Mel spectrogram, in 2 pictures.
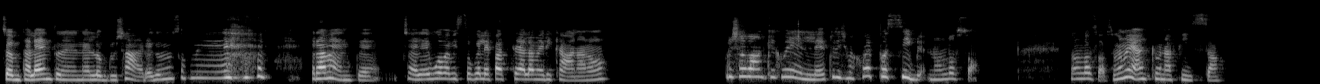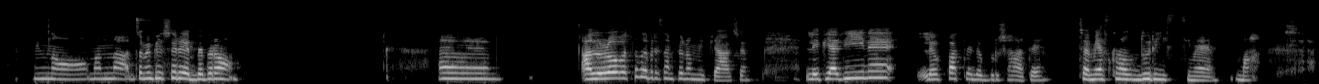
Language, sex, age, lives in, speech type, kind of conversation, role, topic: Italian, female, 20-24, Italy, conversation, unstructured, none, Hai mai scoperto un talento nascosto provando qualcosa di nuovo?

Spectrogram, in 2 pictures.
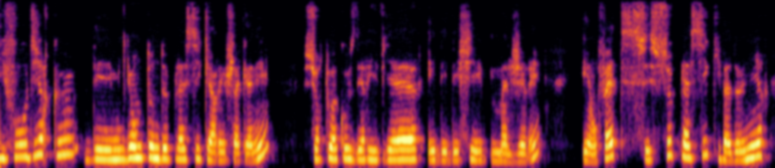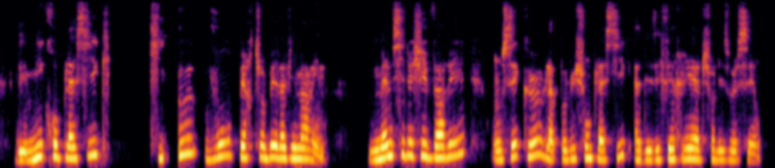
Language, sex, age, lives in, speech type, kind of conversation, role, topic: French, female, 30-34, France, read, expert-assistant, expert, Comment reconnaître une info fiable sur les océans quand on lit un article ou regarde une vidéo ?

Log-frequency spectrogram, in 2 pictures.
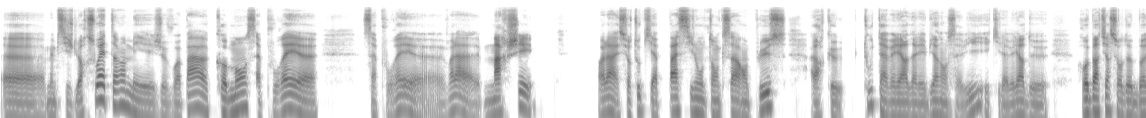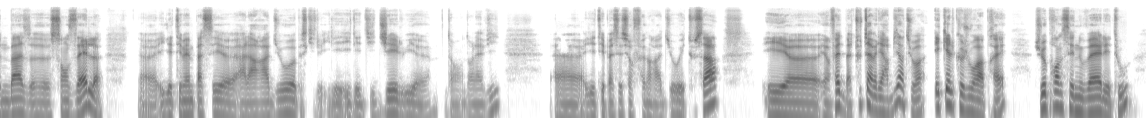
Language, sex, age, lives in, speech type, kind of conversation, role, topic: French, male, 25-29, France, conversation, advice, user, Comment aider un ami en crise sans s’épuiser ?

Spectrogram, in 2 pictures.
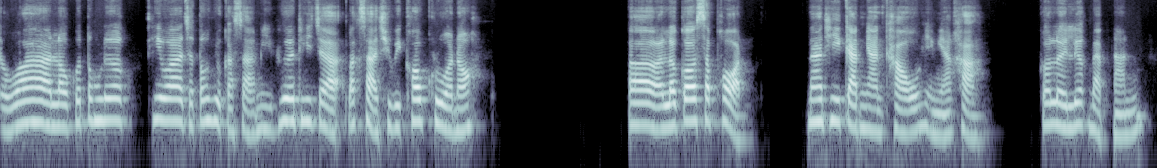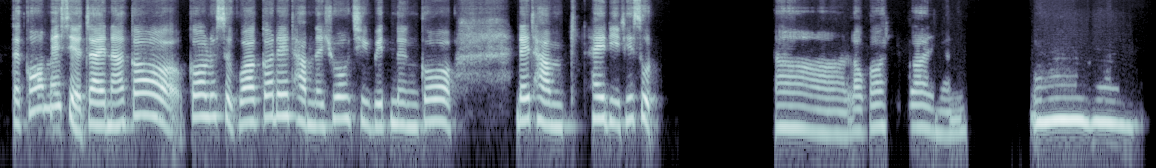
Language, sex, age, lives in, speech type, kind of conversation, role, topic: Thai, female, 45-49, Thailand, conversation, unstructured, none, ถ้าคุณต้องเลือกอย่างใดอย่างหนึ่งระหว่างความสุขกับความสำเร็จ คุณจะเลือกอะไร?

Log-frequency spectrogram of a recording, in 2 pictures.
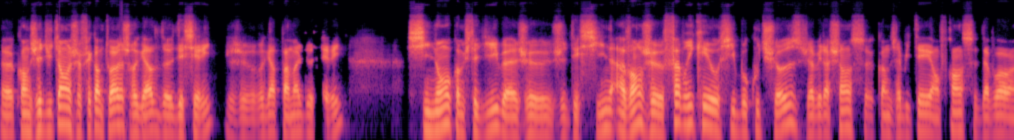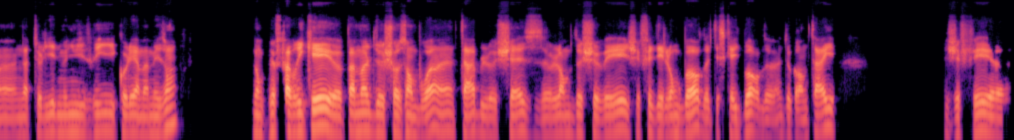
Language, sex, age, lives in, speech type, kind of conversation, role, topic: French, male, 50-54, Portugal, conversation, unstructured, none, Qu’est-ce que tu aimes faire pour te changer les idées ?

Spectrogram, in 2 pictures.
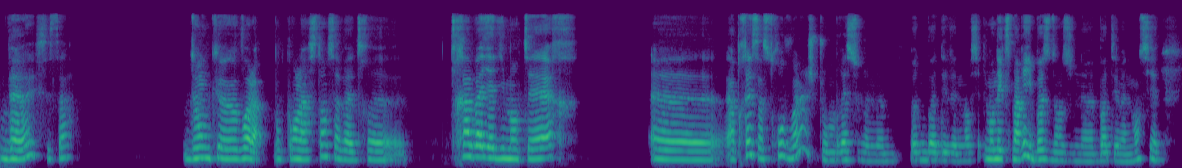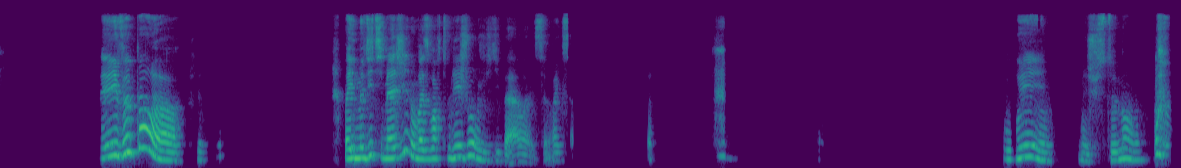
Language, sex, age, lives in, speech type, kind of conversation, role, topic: French, female, 35-39, France, conversation, unstructured, none, Quel est le plus grand défi dans ton travail actuel ?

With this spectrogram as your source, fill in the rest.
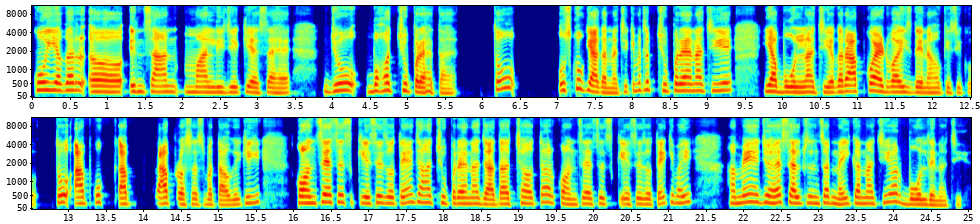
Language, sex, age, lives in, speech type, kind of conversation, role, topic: Hindi, female, 30-34, India, conversation, podcast, host, Kya tum kabhi apni baat daba lete ho? Agar haan, kyun aur kaise?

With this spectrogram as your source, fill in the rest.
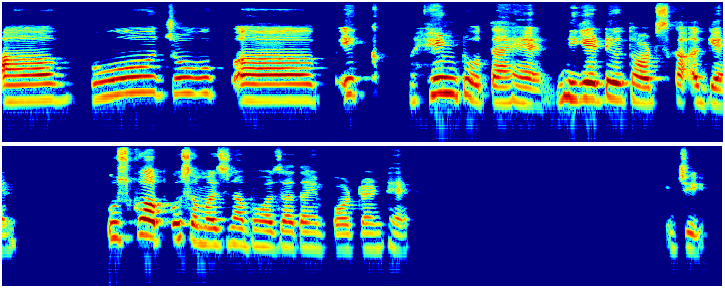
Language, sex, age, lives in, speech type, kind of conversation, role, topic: Hindi, female, 20-24, India, conversation, podcast, guest, Creative akelapan kab positive lagta hai aur kab negative lagta hai?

